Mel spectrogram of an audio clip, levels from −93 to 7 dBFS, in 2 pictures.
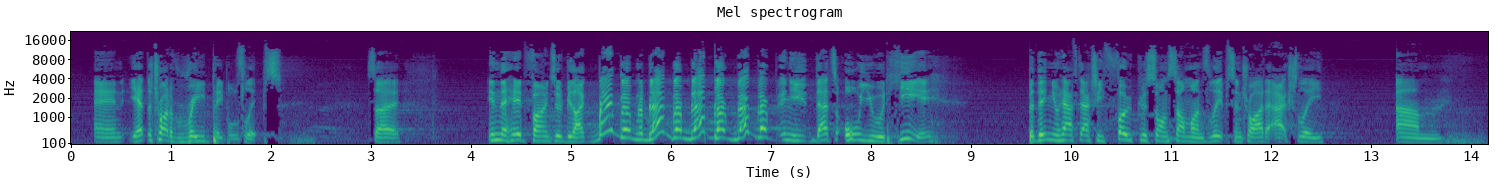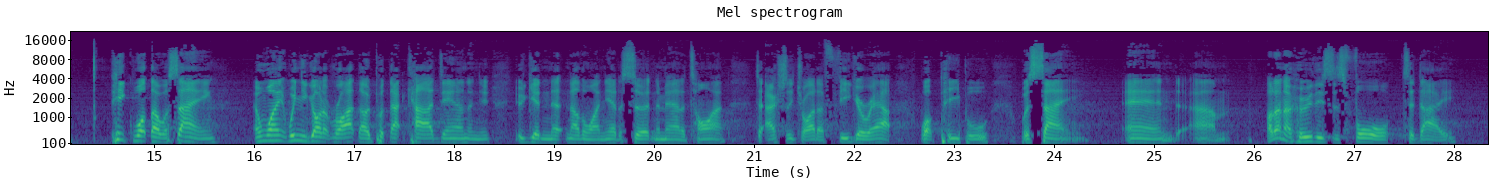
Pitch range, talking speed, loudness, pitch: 135-195 Hz, 210 wpm, -26 LUFS, 160 Hz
